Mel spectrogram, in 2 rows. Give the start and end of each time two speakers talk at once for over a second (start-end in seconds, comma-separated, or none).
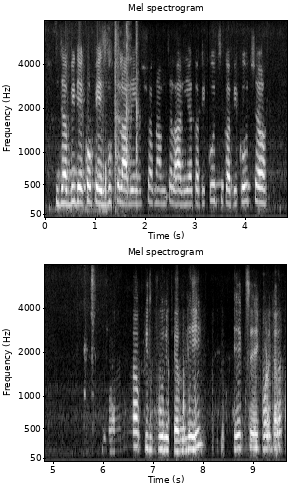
none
